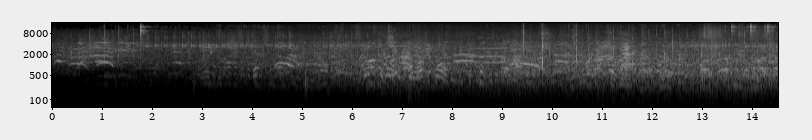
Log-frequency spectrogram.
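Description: Many overlapping voices of spectators and young players calling and shouting, none standing out as words, growing busier and louder about six seconds in.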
